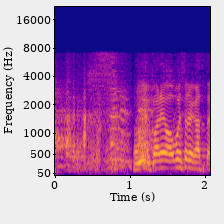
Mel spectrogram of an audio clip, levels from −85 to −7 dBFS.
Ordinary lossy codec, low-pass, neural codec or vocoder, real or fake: none; 7.2 kHz; codec, 16 kHz, 0.9 kbps, LongCat-Audio-Codec; fake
